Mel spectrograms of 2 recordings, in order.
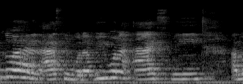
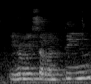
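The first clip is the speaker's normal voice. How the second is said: put-on Spanish accent. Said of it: "That's my Spanish accent".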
